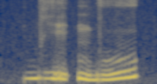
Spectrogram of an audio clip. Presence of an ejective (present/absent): absent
